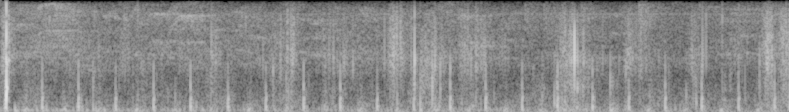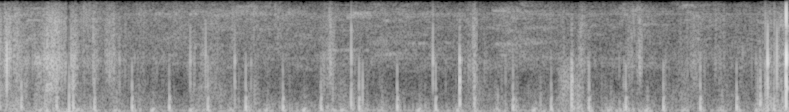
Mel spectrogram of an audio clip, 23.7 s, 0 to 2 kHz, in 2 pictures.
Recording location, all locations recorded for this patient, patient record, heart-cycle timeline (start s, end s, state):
tricuspid valve (TV)
aortic valve (AV)+pulmonary valve (PV)+tricuspid valve (TV)
#Age: Child
#Sex: Male
#Height: 103.0 cm
#Weight: 18.7 kg
#Pregnancy status: False
#Murmur: Present
#Murmur locations: pulmonary valve (PV)+tricuspid valve (TV)
#Most audible location: pulmonary valve (PV)
#Systolic murmur timing: Holosystolic
#Systolic murmur shape: Plateau
#Systolic murmur grading: I/VI
#Systolic murmur pitch: Low
#Systolic murmur quality: Blowing
#Diastolic murmur timing: nan
#Diastolic murmur shape: nan
#Diastolic murmur grading: nan
#Diastolic murmur pitch: nan
#Diastolic murmur quality: nan
#Outcome: Abnormal
#Campaign: 2014 screening campaign
0.00	0.36	unannotated
0.36	0.46	S1
0.46	0.60	systole
0.60	0.70	S2
0.70	0.92	diastole
0.92	1.02	S1
1.02	1.14	systole
1.14	1.26	S2
1.26	1.45	diastole
1.45	1.58	S1
1.58	1.70	systole
1.70	1.80	S2
1.80	2.02	diastole
2.02	2.12	S1
2.12	2.28	systole
2.28	2.36	S2
2.36	2.58	diastole
2.58	2.70	S1
2.70	2.84	systole
2.84	2.94	S2
2.94	3.16	diastole
3.16	3.26	S1
3.26	3.40	systole
3.40	3.48	S2
3.48	3.70	diastole
3.70	3.80	S1
3.80	3.96	systole
3.96	4.02	S2
4.02	4.26	diastole
4.26	4.38	S1
4.38	4.52	systole
4.52	4.62	S2
4.62	4.84	diastole
4.84	4.94	S1
4.94	5.08	systole
5.08	5.16	S2
5.16	5.36	diastole
5.36	5.48	S1
5.48	5.62	systole
5.62	5.72	S2
5.72	5.92	diastole
5.92	23.68	unannotated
